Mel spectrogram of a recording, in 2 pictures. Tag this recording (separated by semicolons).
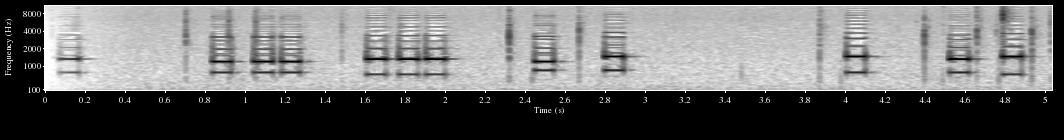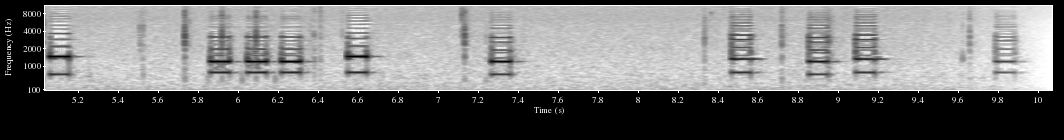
aip09; button; buttons; cell-phone; dialing; phone; pressing; text; texting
